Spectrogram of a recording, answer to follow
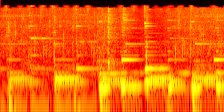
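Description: Background music: short pitched notes repeating in a quick, steady rhythm.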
